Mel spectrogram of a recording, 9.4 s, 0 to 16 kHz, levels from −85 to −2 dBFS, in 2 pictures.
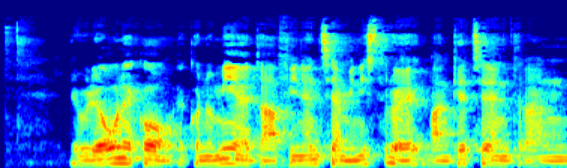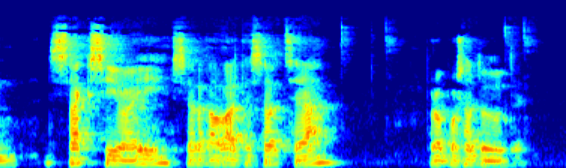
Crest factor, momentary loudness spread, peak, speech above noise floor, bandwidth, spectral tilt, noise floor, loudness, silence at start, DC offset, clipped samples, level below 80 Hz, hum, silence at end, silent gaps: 18 dB; 11 LU; -4 dBFS; 34 dB; 11 kHz; -4 dB/octave; -55 dBFS; -21 LUFS; 0.15 s; under 0.1%; under 0.1%; -50 dBFS; none; 0.35 s; none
